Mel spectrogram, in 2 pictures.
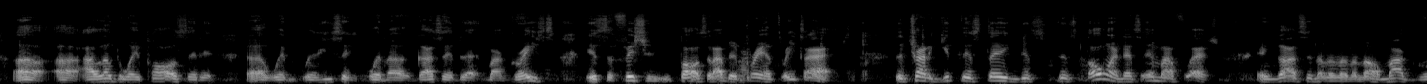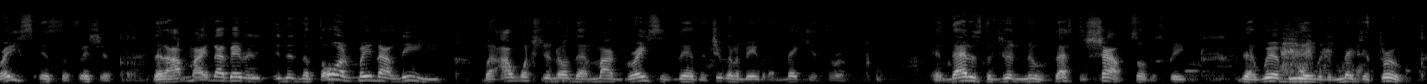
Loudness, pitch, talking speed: -32 LUFS, 135 Hz, 225 wpm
